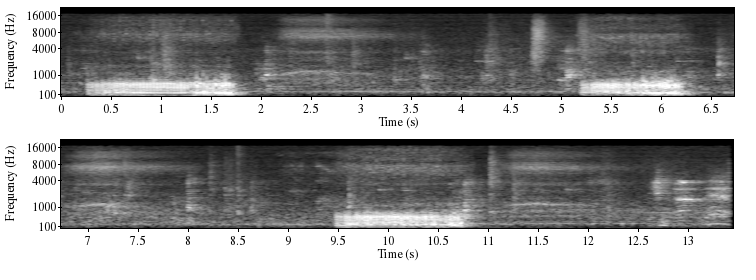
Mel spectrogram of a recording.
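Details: Sleeping English Bulldog snoring loudly, three long grating snores spaced about four to five seconds apart, with soft wheezy exhalations and small snorts in between.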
